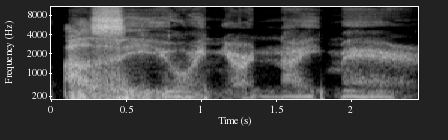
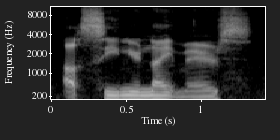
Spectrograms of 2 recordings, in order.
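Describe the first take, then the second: First: It is said in a whisper. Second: It is spoken in a normal voice.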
